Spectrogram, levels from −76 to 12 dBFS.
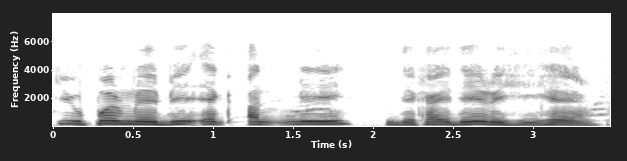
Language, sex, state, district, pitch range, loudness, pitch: Hindi, male, Arunachal Pradesh, Lower Dibang Valley, 145-175 Hz, -14 LUFS, 165 Hz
